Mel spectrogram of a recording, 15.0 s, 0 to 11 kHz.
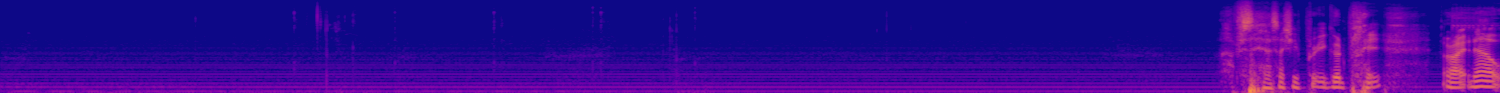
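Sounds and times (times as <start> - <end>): low electrical hum: 0.0 - 15.0
computer mouse clicks: 2.9 - 4.1, 4.9 - 5.2, 5.9 - 7.1, 8.7 - 9.2.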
